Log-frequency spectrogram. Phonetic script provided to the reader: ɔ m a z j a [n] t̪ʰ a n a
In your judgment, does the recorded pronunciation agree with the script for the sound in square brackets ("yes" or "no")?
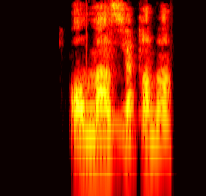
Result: no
